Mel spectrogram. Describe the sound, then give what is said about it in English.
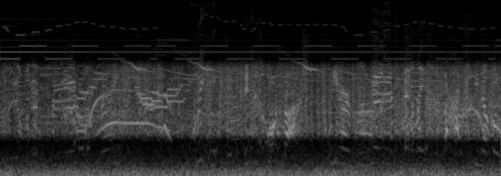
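A dense, band-limited tangle of many agitated, panicking voices and cries, continuous and loud for several seconds, with a thin, tinny, filtered quality like a crackly radio transmission over a low rumble; a played-back recording of the Spinochle transmission from earlier that day. “Go back to the beginning of the transmission, but this time remove the sounds of the panicking crowd.”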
